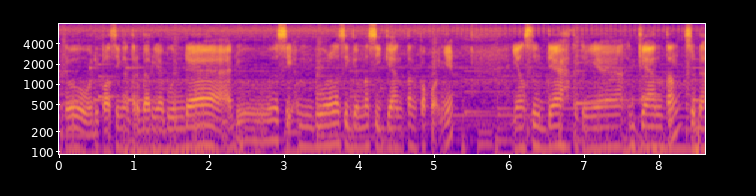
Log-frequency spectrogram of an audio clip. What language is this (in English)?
Indonesian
